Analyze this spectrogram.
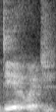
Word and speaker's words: Dia dhuit: Díolwich. Díolwich. Yeah, that's okay. Do you want to know how to spell that?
